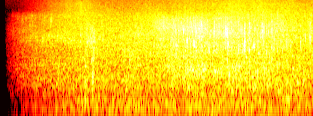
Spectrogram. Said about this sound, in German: Die Wellen der türkisblauen Karibik schlagen auf dem palmengesäumten Sandstrand von Santa Marta auf.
